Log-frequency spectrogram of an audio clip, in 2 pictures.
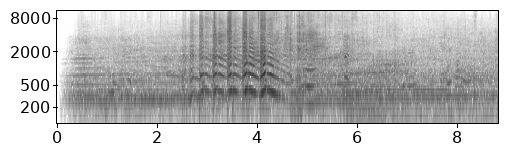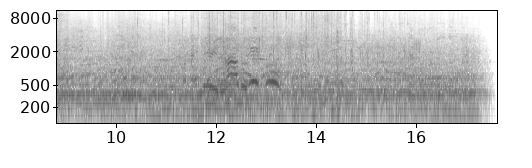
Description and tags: TC.Salta.08.RevvingUp.GuilleOrtelli
engine, field-recording, crowd, zoomh4, race, car, turismo-carretera, revving, sound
